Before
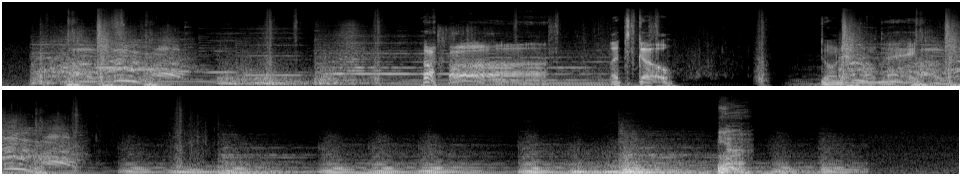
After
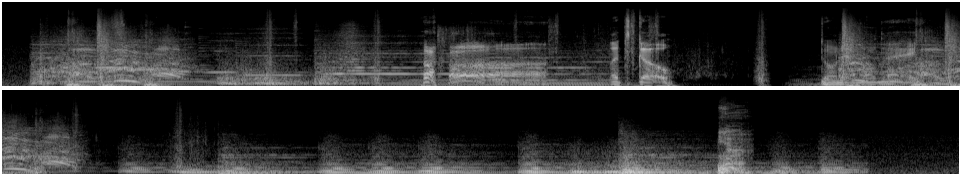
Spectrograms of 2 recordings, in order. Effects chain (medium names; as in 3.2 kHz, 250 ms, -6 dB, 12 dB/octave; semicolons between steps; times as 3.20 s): 9.94–11.37 s: high-pass 130 Hz 12 dB/octave; trim -4.5 dB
